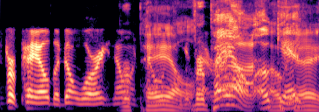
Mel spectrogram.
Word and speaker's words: Verpaele: It's uh it's Verale, but don't worry, no one Vel.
